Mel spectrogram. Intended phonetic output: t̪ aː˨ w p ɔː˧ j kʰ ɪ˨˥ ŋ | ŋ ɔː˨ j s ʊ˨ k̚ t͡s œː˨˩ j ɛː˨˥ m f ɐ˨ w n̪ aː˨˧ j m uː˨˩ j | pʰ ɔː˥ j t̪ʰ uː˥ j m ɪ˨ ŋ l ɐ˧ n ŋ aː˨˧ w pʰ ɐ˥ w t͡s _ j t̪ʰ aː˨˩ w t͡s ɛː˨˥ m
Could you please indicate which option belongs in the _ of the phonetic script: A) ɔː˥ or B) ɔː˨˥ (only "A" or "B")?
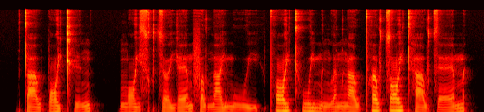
A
